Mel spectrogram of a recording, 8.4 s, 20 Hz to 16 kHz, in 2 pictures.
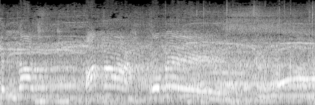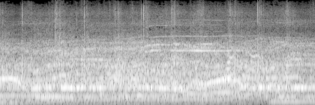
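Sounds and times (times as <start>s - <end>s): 
huge stadium crowd roaring and shouting: 0.0s - 8.3s
whoops and cheers: 0.4s - 8.3s
stadium crowd chanting a name: 2.9s - 8.3s.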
